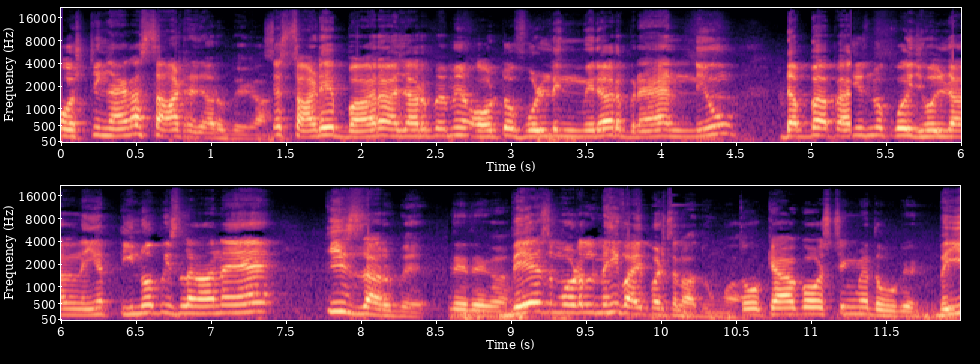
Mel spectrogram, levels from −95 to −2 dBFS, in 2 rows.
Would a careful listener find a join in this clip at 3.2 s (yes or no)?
no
